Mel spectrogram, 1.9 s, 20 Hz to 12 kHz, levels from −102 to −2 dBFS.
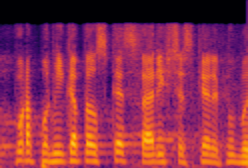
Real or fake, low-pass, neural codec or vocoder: fake; 7.2 kHz; codec, 16 kHz, 1 kbps, X-Codec, HuBERT features, trained on general audio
